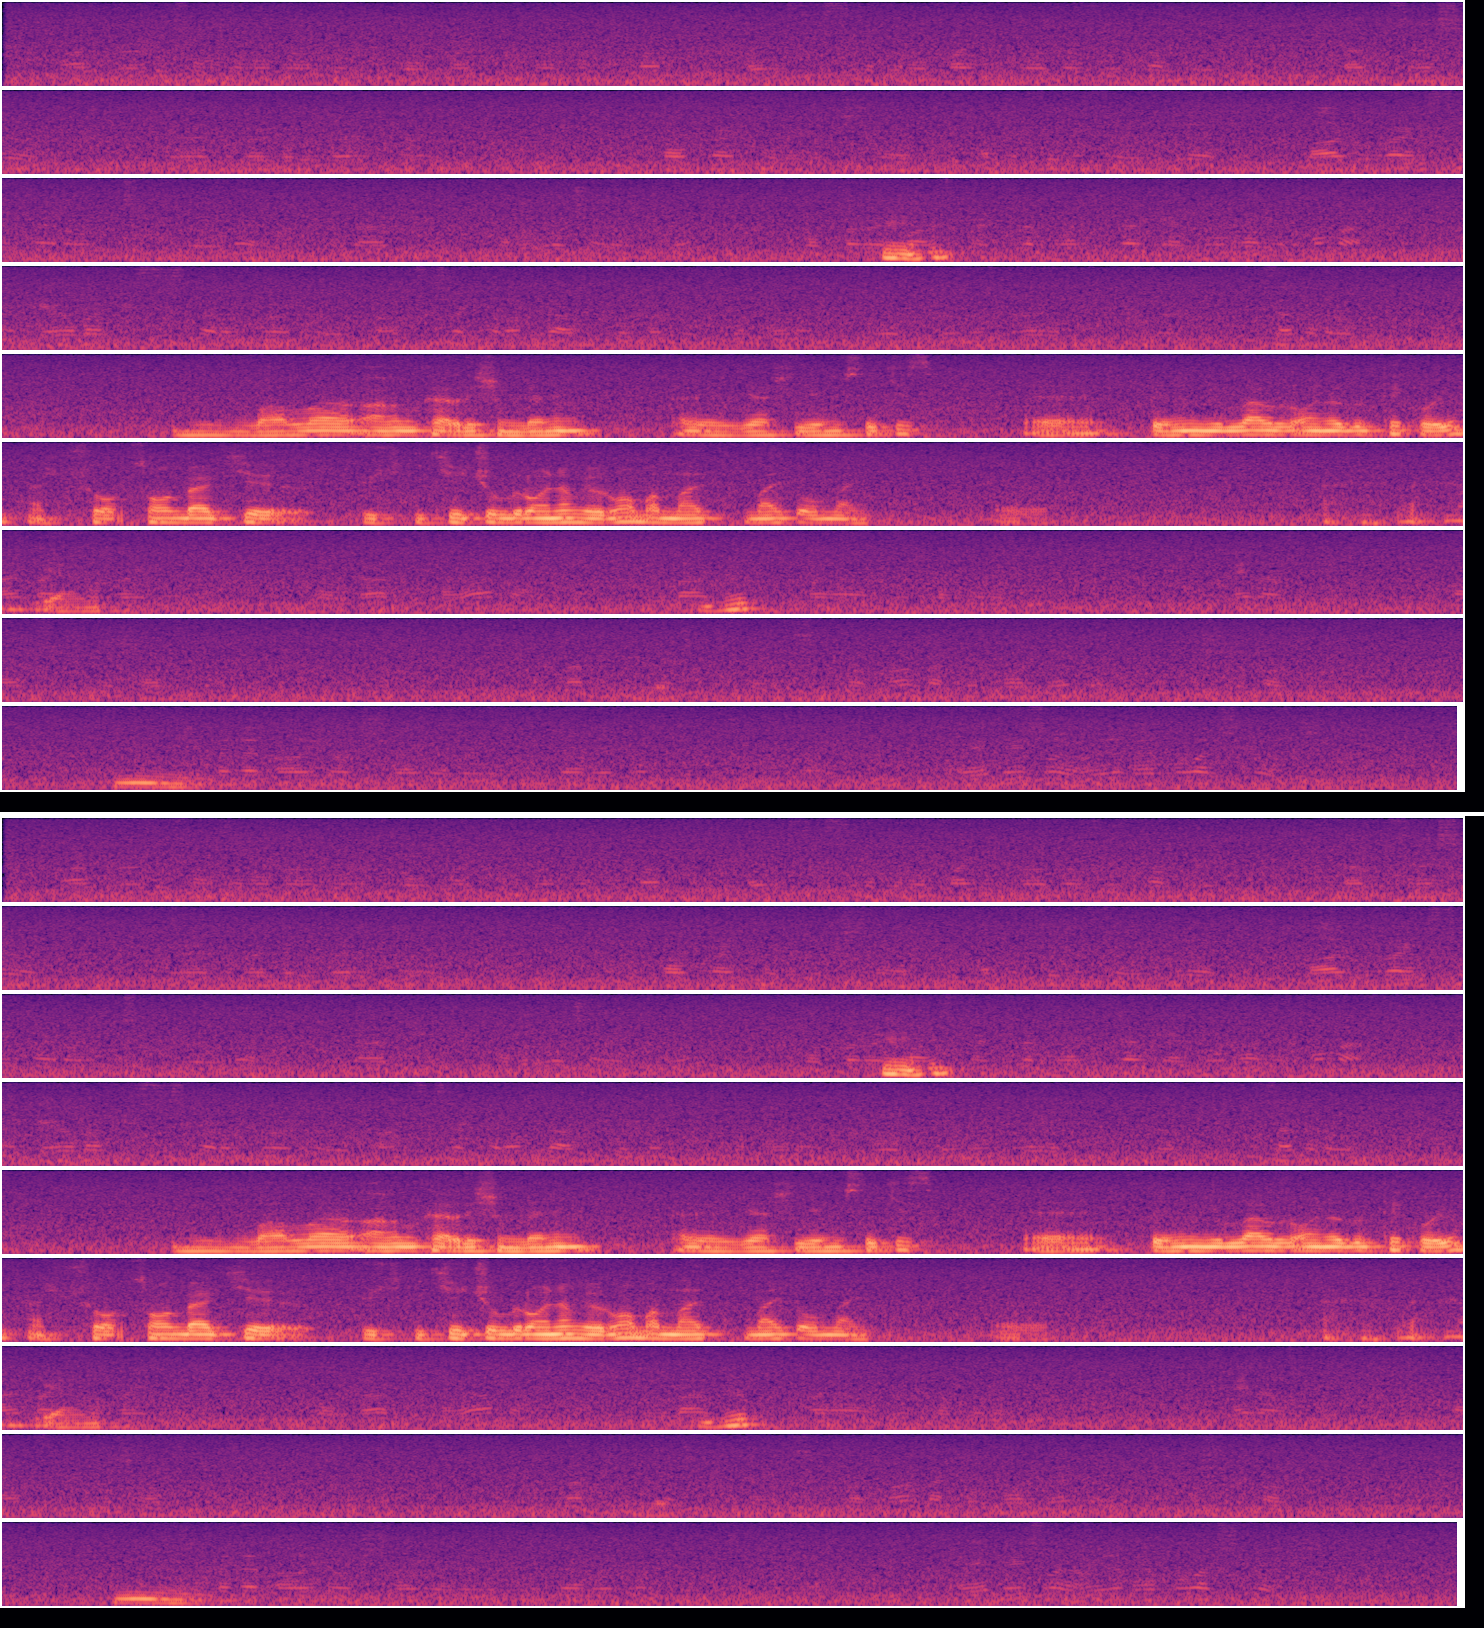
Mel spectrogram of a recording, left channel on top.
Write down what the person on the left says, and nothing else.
Abi böyle son zamanlarda oynadığın online oyunlar falan var mı? Ben eskisi kadar online oyunlardan zevk almıyorum. Ee, bu sene şey oynadım. Genelde böyle Battle Royale oyunlar oynuyorum. Fortnite oynadım, işte Apex Legends oynadım. Bir de Marvel Rivals diye bir tane oyun çıktı böyle. Fena değil. Overwatch'a benziyor. Onda böyle
bazı karakterler falan güzel geldi. Onu oynadım ama e, genel olarak eskisi kadar oyunlar oynamıyorum. Counter Strike falan bile artık oynamıyorum. Ya da Valorant'tır, LoL'dür. Öyle oyunlara bile pek girmiyorum. Sen neler oynuyorsun son zamanlarda?
Ha,
tabii ben
Ben Knight
Online'ı oynardım bayağı da yani yıllardır
bayağıdır oynamadım ben de. Bir, en az bir 6 yıl, beş altı yıldır hiç oynamadım ben de. Yani ben Metin 2
de çok oynardım. Scroll falan. Ben MMO oyunlarını yani aşırı fazla oynardım böyle. Yani
bilinmeden Aion, ya böyle bilinmeyen MMO oyunlarını bile çok oynardım. Yani benim de en son oynadığım MMO'lar şey oldu işte.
